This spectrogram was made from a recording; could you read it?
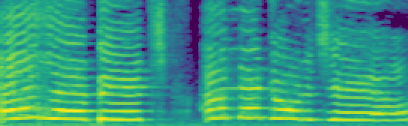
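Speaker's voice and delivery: squeaky, very high, very slow, drawn-out defiant voice. Act out exactly how Fraudulent answered the cop, in Fraudulent's high-pitched voice. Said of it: "I'm gonna do it exactly how Fraudulent fucking did this shit".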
